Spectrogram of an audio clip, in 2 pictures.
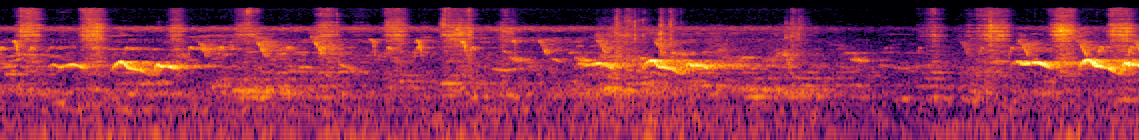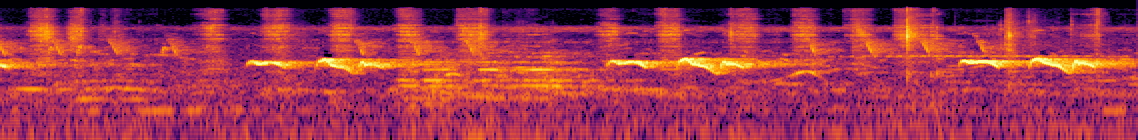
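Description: A songbird repeating a short phrase of a few quick chirping, falling notes about every two seconds, with faint clicks and taps in between.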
